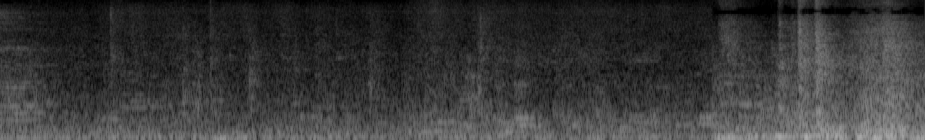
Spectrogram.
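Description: A crisp packet rustles.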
